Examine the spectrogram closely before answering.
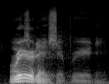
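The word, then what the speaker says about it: Riordan: Bishop – is it pronounced Redorian High School? Reardon. Bishop Reardon High School.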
